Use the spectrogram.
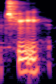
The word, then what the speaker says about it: Qi: It's @ Chi, which is spelled QI.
